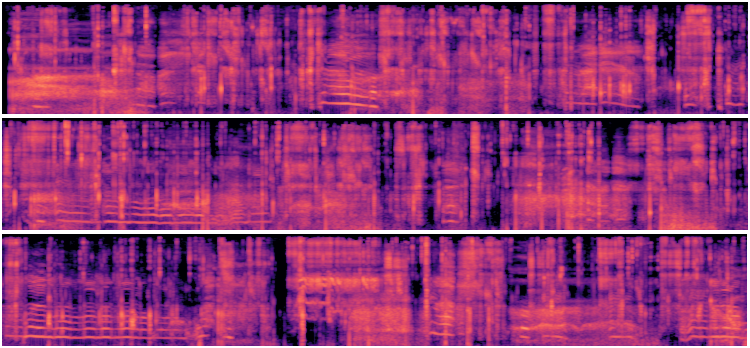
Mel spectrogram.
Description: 乳首舐め＆耳舐め, ロリ声, ASMR; ロリ声ぷにマン×オホ声ビッチの濃厚両耳責め～エンドレスな精液搾取にご案内～

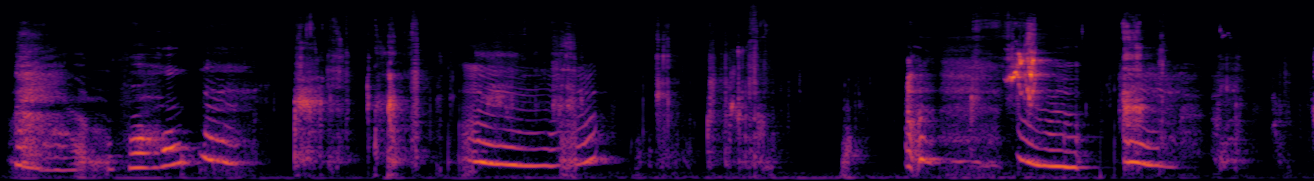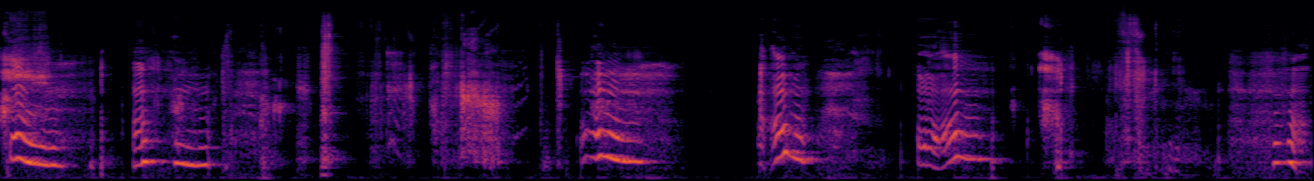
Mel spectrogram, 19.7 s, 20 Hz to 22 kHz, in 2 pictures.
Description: フェラ; 全妹計画２; メスガキ妹; 全妹計画<オール・シスターズ> 2妹め

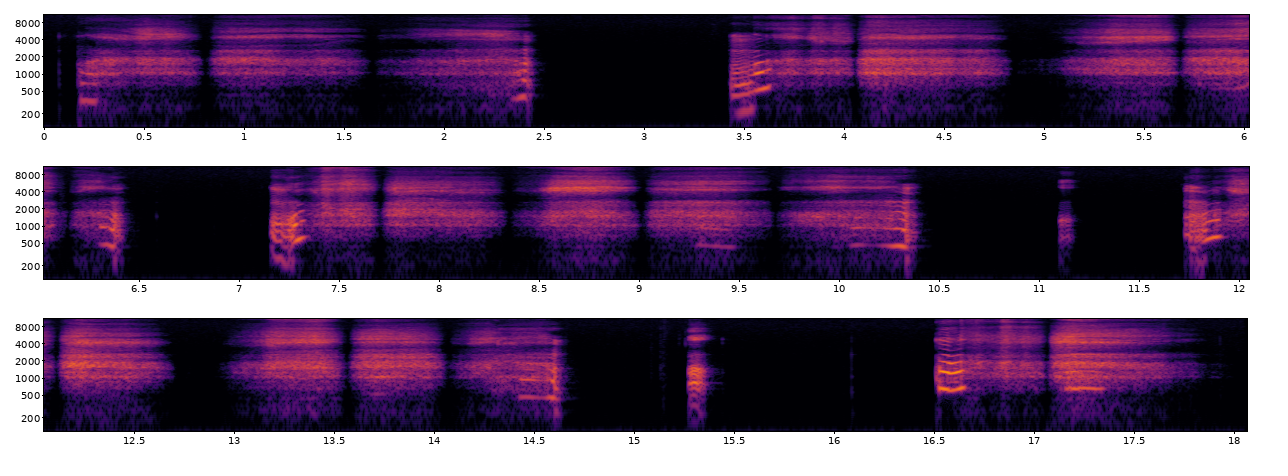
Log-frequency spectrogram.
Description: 喘ぎ と 吐息（ひかえめ）; 【甘々媚びアクメ】性欲旺盛な陸上部の先輩後輩JK、ベロチュー青春溺愛えっちでコーチの汚ち◯ぽ生ハメ特訓♪

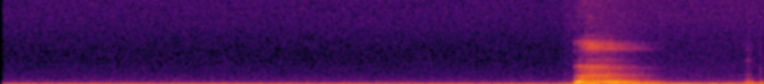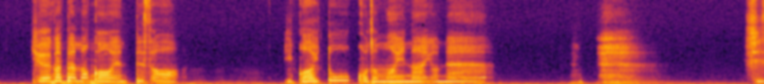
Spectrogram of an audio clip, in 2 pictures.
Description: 公園のベンチで耳舐め＆パイズリフェラ

